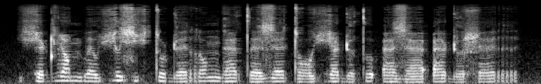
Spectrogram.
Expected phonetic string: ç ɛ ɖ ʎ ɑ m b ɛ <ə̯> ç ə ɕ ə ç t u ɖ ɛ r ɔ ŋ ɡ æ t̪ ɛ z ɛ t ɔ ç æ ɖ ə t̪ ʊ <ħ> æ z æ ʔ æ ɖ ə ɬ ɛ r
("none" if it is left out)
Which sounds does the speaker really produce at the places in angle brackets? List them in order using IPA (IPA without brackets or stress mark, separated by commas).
ʊ̯, ʔ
